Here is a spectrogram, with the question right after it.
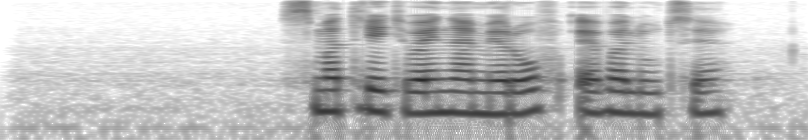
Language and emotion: Russian, neutral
